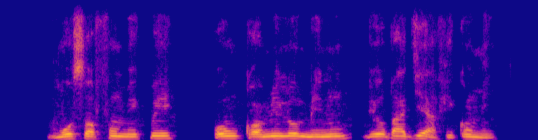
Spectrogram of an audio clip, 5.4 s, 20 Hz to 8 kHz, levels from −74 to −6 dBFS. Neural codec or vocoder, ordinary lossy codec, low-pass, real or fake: none; Opus, 16 kbps; 7.2 kHz; real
